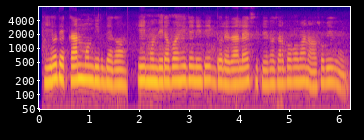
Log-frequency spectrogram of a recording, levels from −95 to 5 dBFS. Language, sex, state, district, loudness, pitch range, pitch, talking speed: Chakma, female, Tripura, Unakoti, -15 LUFS, 180-200 Hz, 195 Hz, 155 wpm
